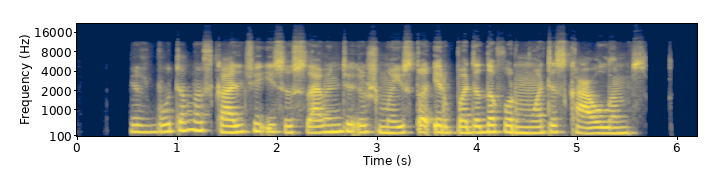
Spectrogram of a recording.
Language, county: Lithuanian, Vilnius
